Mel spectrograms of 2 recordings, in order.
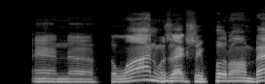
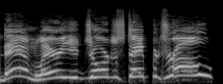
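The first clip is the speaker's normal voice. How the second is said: high, slow teasing cop question; mock accusation; 4 dB louder than usual. To Larry, the narrator teases him in a high slow mocking voice. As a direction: needle him like he's a state trooper. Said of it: "I said".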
